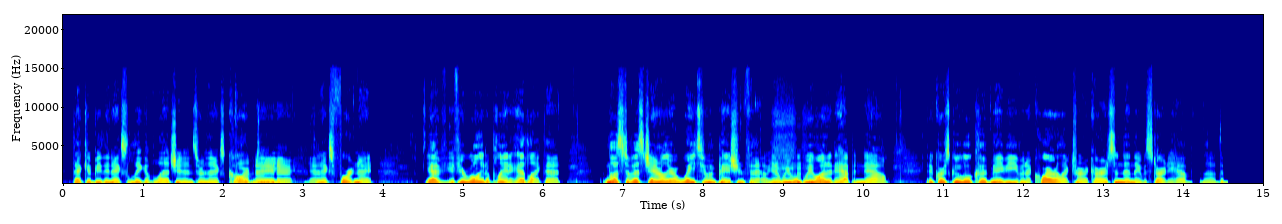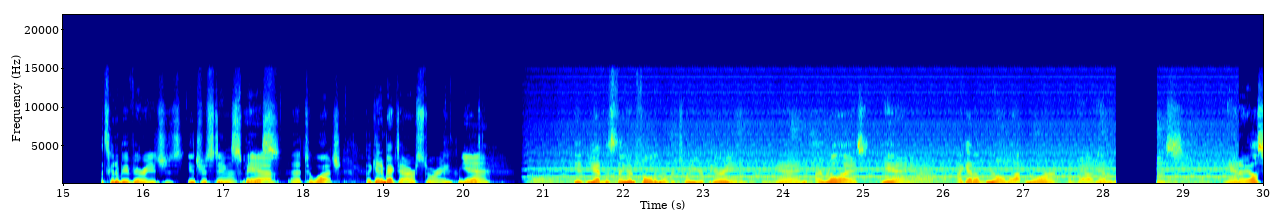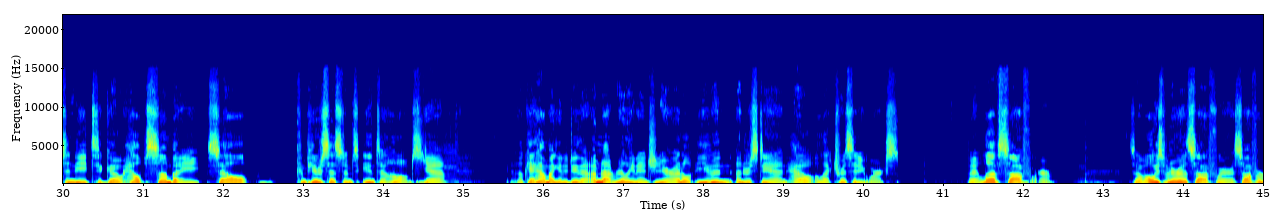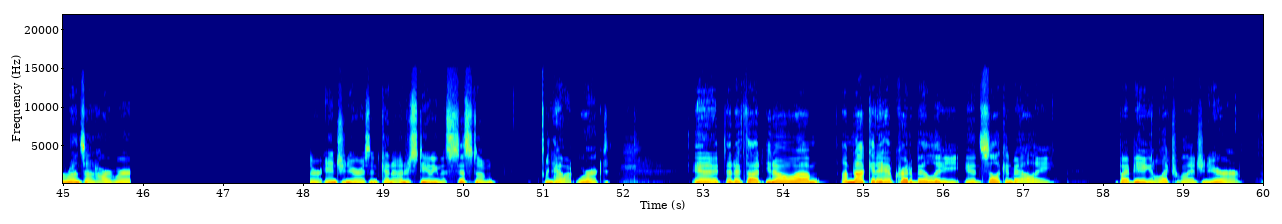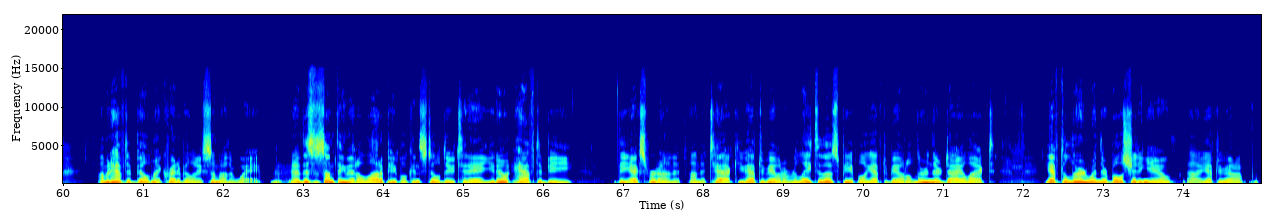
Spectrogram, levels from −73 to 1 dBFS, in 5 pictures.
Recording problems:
audio cutting out; at 15 s for 1 s, at 28 s for 0.5 s and at 46 s for 2.5 s
alarm; noticeable; from 21 to 30 s; peak 7 dB below the speech

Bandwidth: 15 kHz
